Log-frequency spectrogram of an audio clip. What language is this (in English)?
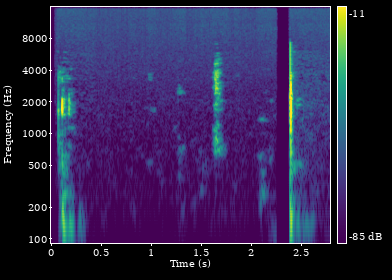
Uzbek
